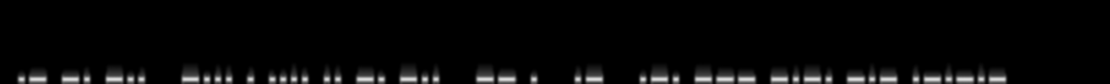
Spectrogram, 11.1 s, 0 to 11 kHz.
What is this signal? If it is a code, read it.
Morse code, heard as a keyed tone, about 22 wpm, 700 Hz. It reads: AND BEHIND ME A ROCK.
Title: Sentences from Top 1000 Words - Review Part 2 - 22wpm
